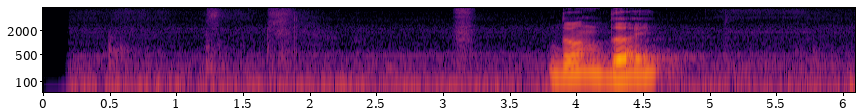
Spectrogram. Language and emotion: Russian, neutral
